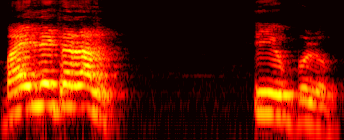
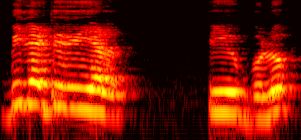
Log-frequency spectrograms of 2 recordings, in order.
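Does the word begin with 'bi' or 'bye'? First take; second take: bye; bi. First: The word starts with a long 'bye' sound. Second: The word starts with a short 'bi' sound. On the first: The speaker calls it right. "আসলে আমাদের চিকিৎসা বিজ্ঞানের ভাষায়" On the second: The speaker calls it wrong. "অনেকে এটা বিলেটেরিয়াল উচ্চারণ করে"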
